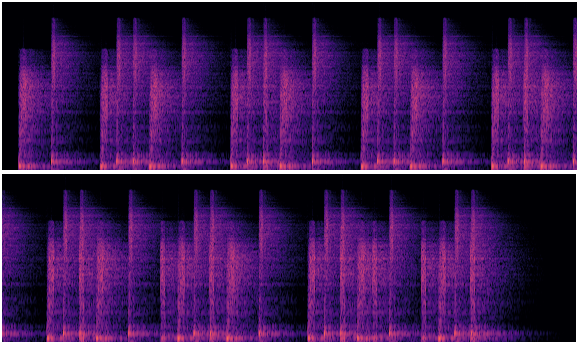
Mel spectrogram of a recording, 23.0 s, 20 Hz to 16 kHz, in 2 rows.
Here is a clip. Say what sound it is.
First drum loop for my next song. 92bpm. Not too intricate.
